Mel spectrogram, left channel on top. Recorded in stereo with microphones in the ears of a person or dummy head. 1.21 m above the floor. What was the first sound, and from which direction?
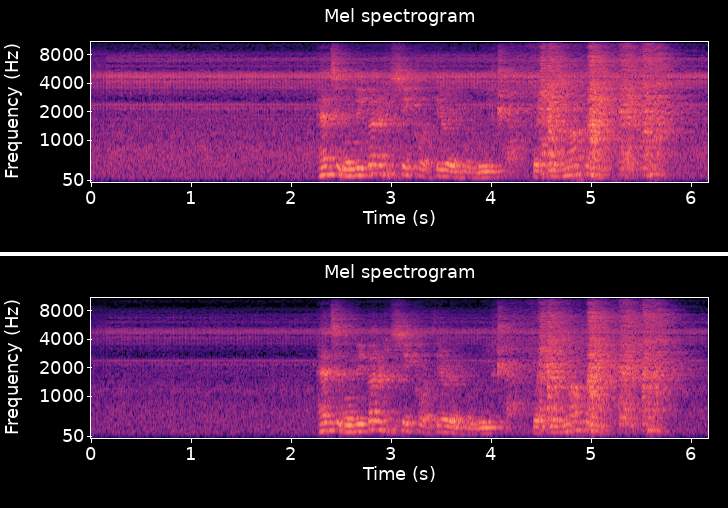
A man speaking, centre (ahead or behind).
